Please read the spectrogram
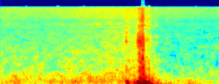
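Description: Faint background hiss, then a single loud thump about a second and a half in.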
